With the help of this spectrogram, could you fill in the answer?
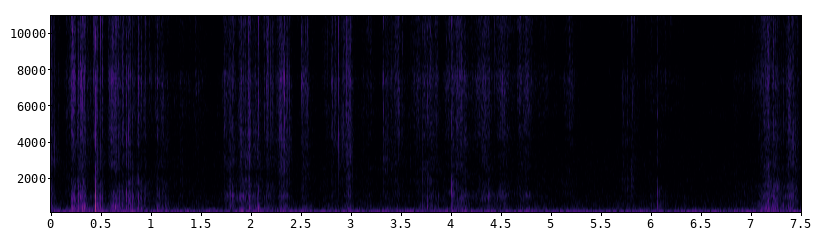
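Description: Fingernails scratch and rub across the plastic sequins of a sequin-covered stuffed mermaid unicorn pillow, making quiet crinkly, rasping scrapes with bright, high clicks. A steady low hum runs underneath the whole clip.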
